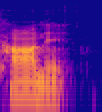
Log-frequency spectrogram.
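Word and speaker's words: H'aanit: Harnett? I can't remember how you say it. – Harnett. – Yes!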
